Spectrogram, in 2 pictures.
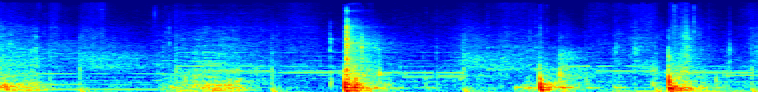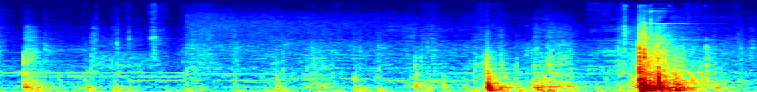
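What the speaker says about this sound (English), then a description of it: "now we're gonna stand the gearbox up" A car gearbox being handled and stood up on a workbench, giving a series of irregular dull metal thunks and knocks, close and moderately loud, ending in a heavier clunk, with no talk.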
